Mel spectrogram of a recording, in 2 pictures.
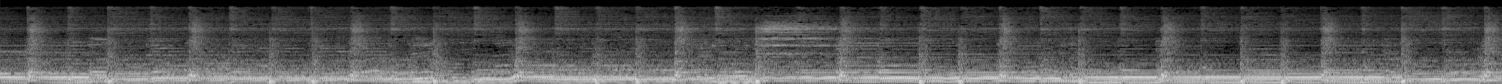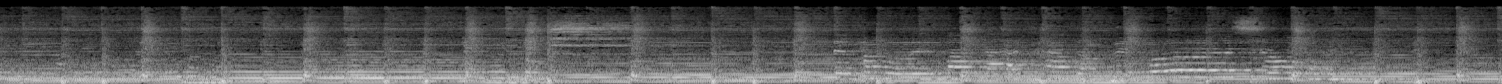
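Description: Small rock band playing live: drum kit, electric bass and guitar, with a harmonica played into the vocal microphone over the instrumental passage. Bending melody lines come in during the last third.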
